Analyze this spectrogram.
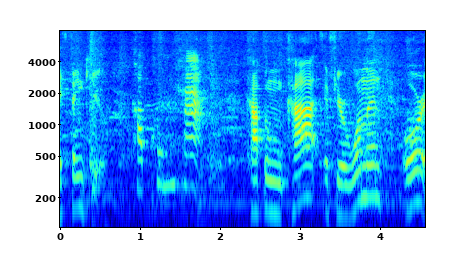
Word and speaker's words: ขอบคุณค่ะ: ขอบคุณค่ะ Kapung ka if you're a woman, or if you're a man saying it, kapung kap.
